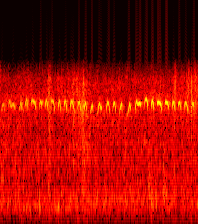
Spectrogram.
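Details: Female bird guarding a nest just outside an office window, squawking whenever someone goes outside while the male flops about nearby feigning injury; a rapid, steady run of short, high, sharp notes, about four per second, over a dull background hiss.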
